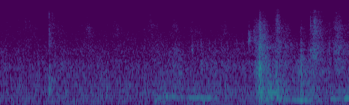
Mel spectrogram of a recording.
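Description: Quiet room tone with a faint short low tone about a second in; near the end a wide hake brush starts sweeping paint across wet watercolour paper with a soft, papery brushing rustle.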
